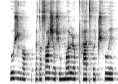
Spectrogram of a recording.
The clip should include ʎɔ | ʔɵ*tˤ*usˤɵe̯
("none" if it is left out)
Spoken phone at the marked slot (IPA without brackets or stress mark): d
